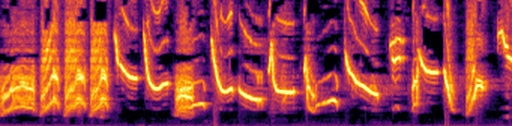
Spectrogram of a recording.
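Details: Great-billed seed finch singing a "mandela" style song: rapid clear whistled notes, many sweeping down then curling up, with buzzy harmonic phrases at the start, delivered in quick bursts about every quarter second.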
